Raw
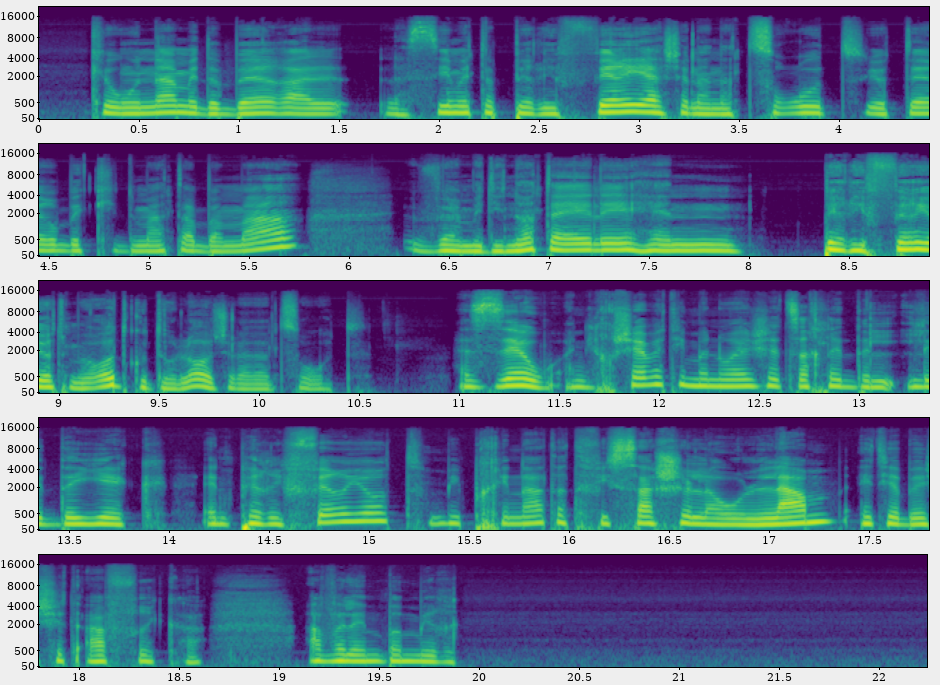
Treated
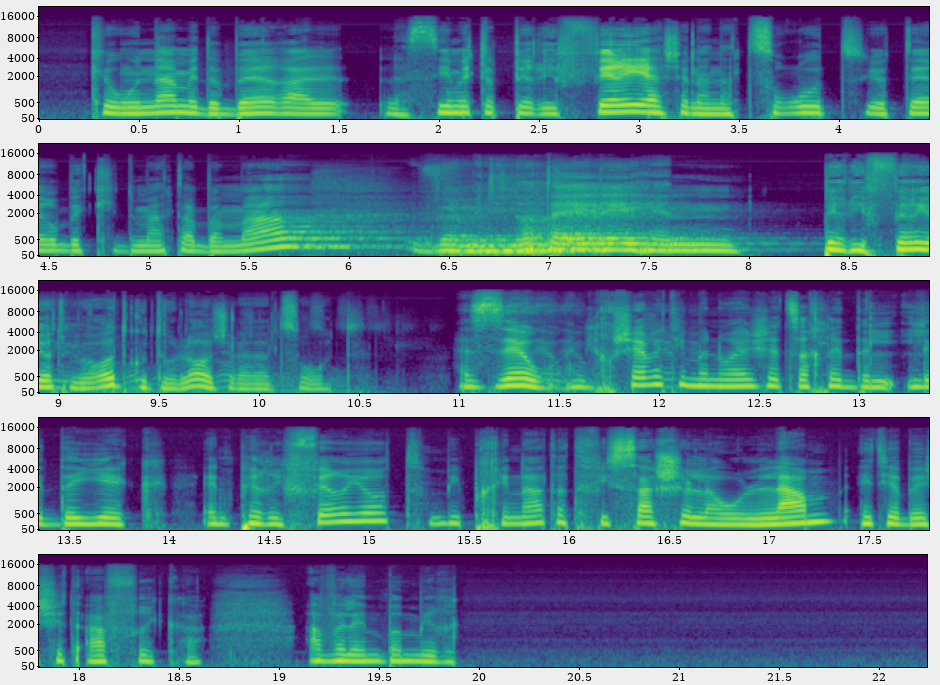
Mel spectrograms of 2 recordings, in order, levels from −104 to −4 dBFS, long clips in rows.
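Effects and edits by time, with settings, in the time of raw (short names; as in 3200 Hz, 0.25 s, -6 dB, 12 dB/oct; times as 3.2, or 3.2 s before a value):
2.12–3.05 weighting filter D
5.65–7.34 reverb throw, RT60 1.4 s, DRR -0.5 dB
8.63–12.22 frequency-shifting echo 0.138 s, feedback 44%, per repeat -45 Hz, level -23.5 dB
16.57–17.04 bell 9100 Hz -1.5 dB -> -9 dB 1.9 oct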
